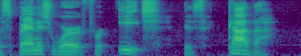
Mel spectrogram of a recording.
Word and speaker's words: cada: todo todo So, the Spanish word for each is cada. cada Again, if you pronounce it like the D we have in English, you'll say cara, which means face.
